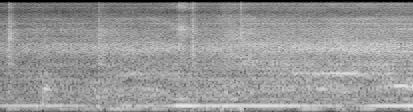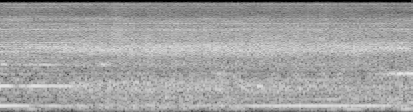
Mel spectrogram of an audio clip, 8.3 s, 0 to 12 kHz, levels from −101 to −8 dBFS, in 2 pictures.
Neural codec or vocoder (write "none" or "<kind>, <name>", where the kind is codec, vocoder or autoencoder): autoencoder, DAC-VAE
